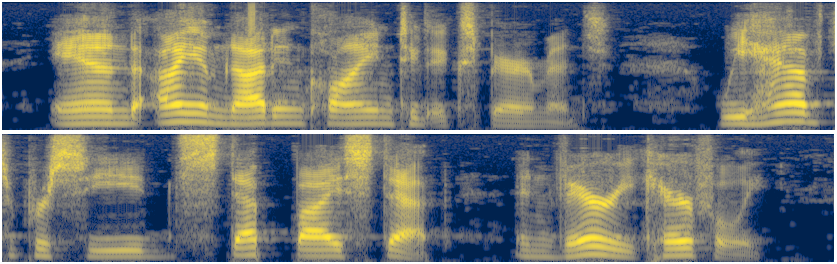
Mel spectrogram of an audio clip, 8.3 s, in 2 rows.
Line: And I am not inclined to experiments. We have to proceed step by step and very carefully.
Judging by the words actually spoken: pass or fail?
pass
